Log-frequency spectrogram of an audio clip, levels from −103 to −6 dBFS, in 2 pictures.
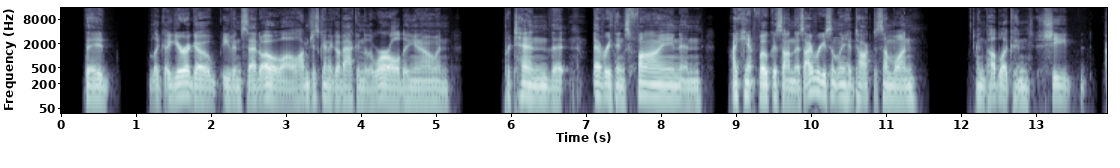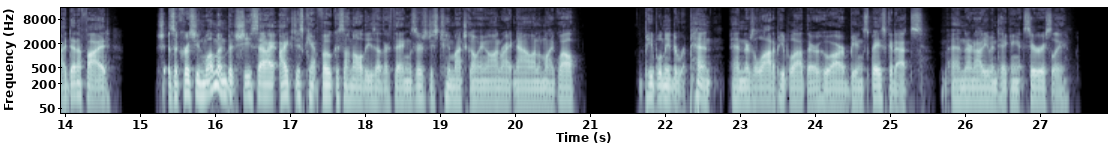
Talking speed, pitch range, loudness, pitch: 205 wpm, 80-95 Hz, -22 LUFS, 85 Hz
